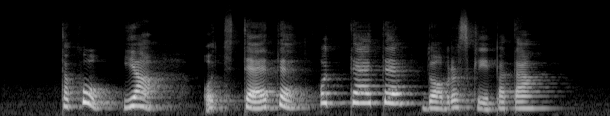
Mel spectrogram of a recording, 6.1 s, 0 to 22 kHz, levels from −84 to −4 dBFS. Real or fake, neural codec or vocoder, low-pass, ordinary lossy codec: fake; autoencoder, 48 kHz, 128 numbers a frame, DAC-VAE, trained on Japanese speech; 19.8 kHz; none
